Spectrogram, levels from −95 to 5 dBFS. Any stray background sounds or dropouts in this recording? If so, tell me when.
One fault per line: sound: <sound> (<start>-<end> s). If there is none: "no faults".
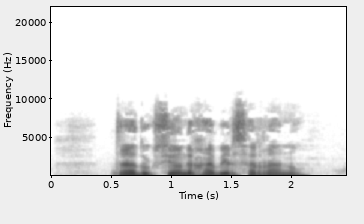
no faults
